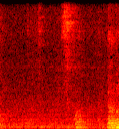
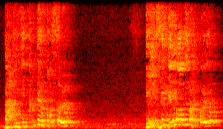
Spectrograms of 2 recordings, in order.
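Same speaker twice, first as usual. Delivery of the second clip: higher-pitched, mildly defiant retort; a touch of youthful rebellion; acted defiant child; 6 semitones higher than usual. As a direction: talk back to a parent, lightly acted. Child talks back to father.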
